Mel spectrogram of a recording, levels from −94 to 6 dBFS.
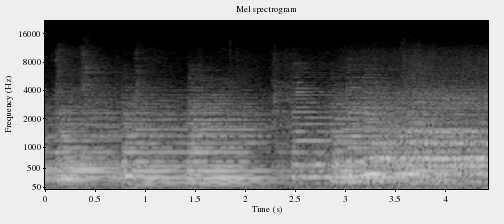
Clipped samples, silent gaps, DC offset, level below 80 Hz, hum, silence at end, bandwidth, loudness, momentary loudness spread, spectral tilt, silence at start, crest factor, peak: under 0.1%; none; under 0.1%; -50 dBFS; none; 0 s; 9.8 kHz; -22 LUFS; 9 LU; -8 dB/octave; 0 s; 14 dB; -6 dBFS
